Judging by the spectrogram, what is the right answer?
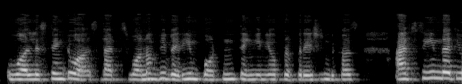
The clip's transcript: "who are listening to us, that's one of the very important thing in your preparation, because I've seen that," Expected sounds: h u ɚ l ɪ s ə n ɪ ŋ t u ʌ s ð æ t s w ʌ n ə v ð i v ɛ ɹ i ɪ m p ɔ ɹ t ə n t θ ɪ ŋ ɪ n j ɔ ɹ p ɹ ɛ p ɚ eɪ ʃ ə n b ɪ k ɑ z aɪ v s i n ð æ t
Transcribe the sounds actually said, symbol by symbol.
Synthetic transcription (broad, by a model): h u ɚ l ɪ s ə n ɪ ŋ t u ʌ s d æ t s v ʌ n ə v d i v ɛ ɹ i ɪ m p ɔ ɹ t ə n t t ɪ ŋ ɪ n j ɔ ɹ p ɹ ɛ p ɚ eɪ ʃ ə n b ɪ k ɑ z aɪ v s i n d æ t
